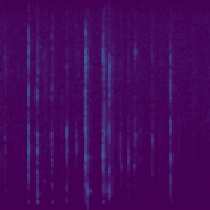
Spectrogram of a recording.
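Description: Faint computer-keyboard keystrokes: a run of light, irregular clicks as a password is typed.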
